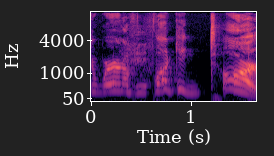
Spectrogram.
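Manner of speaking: high, loud disbelieving yell. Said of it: "it's like".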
